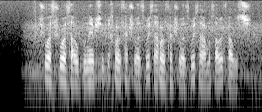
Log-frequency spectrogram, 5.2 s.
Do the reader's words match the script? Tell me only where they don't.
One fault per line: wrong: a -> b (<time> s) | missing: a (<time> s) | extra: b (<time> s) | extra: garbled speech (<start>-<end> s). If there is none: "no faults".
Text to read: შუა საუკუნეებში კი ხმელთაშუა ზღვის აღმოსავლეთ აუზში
extra: შუა (1.1 s)
extra: ხმელთაშუა ზღვის (3.2 s)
